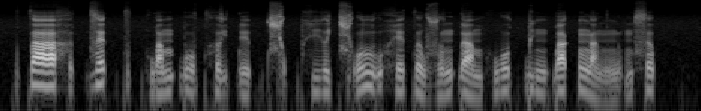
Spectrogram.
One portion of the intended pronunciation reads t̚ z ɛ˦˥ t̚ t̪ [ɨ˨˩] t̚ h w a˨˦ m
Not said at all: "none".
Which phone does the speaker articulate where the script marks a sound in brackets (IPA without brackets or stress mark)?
ə˨˩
